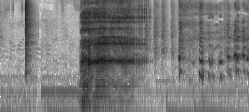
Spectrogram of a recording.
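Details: Girl's deliberate burp: a brief click, then a long, loud, drawn-out voiced belch lasting over a second, followed by laughter and talk.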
